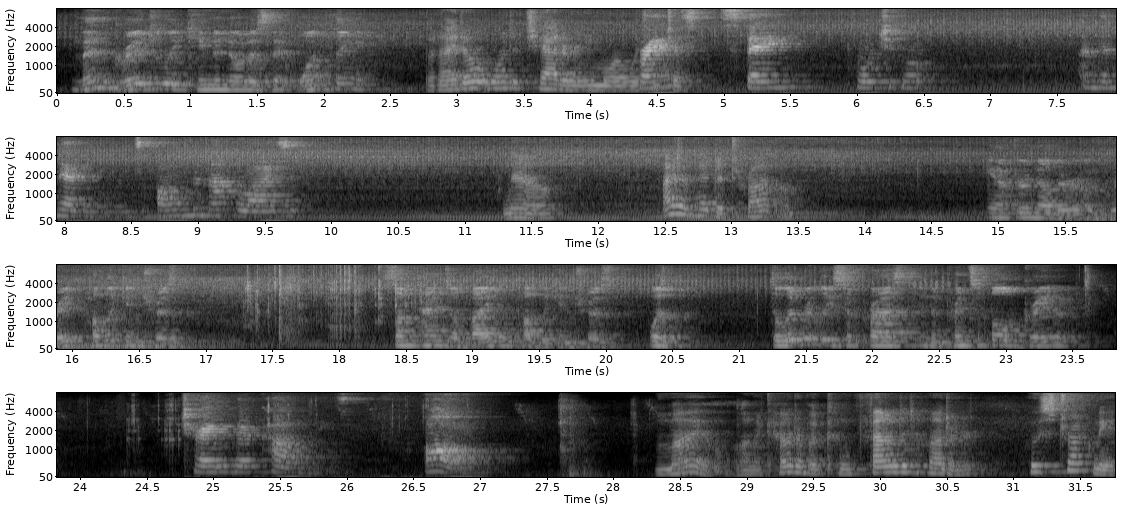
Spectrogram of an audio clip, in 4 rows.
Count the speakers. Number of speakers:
three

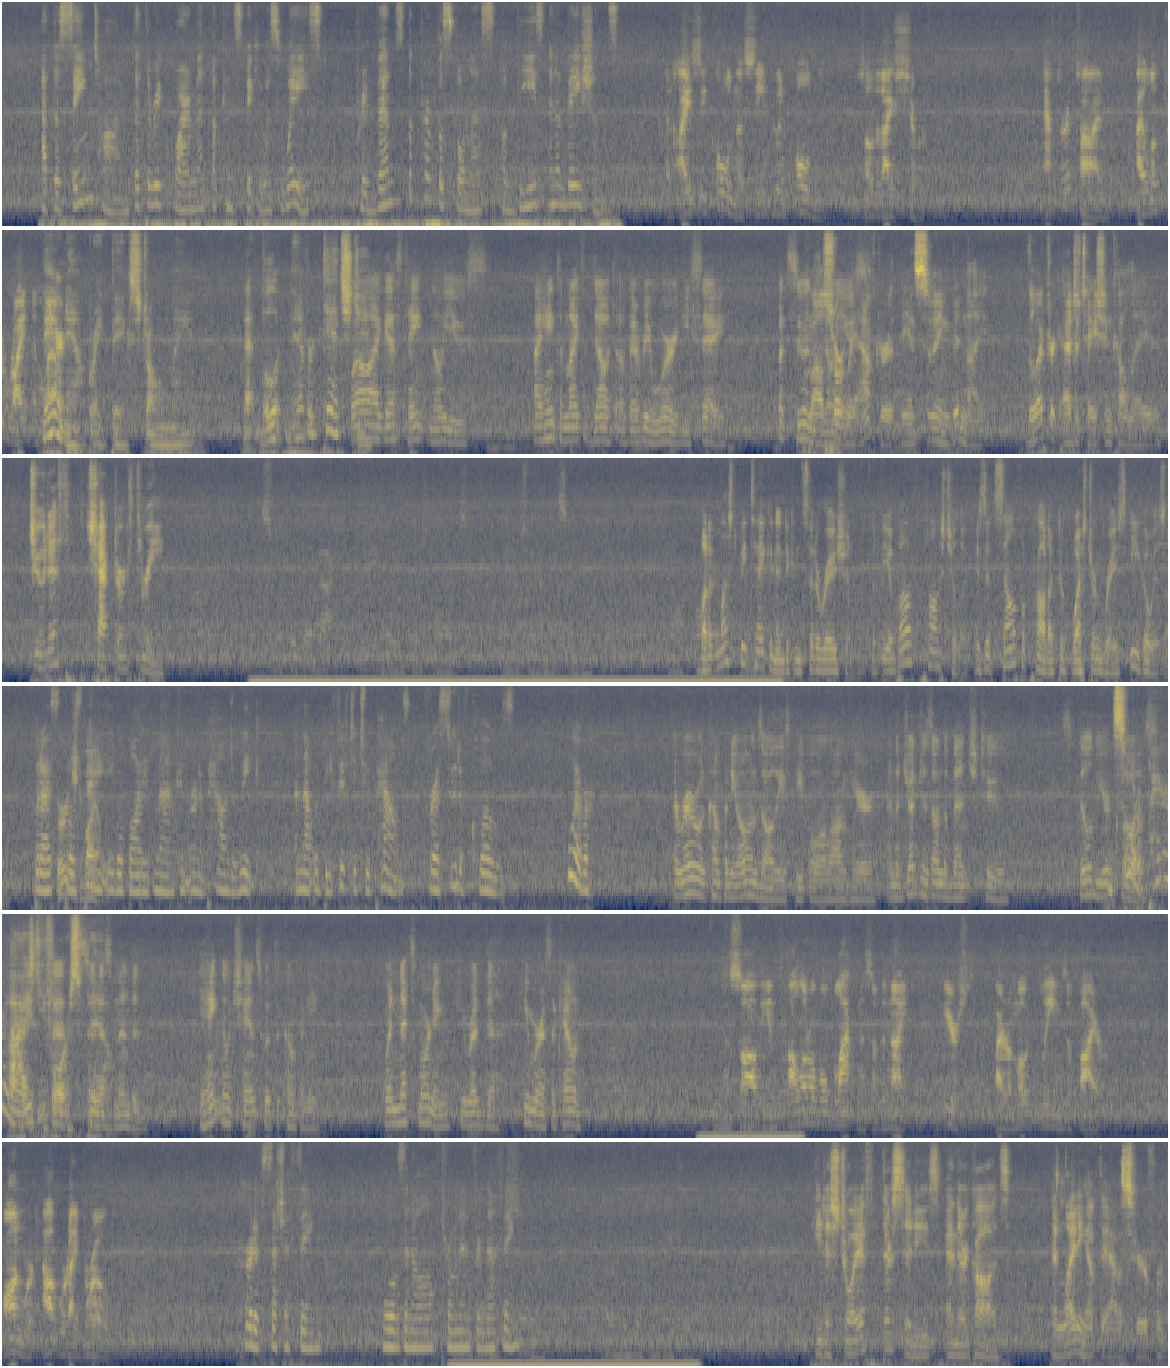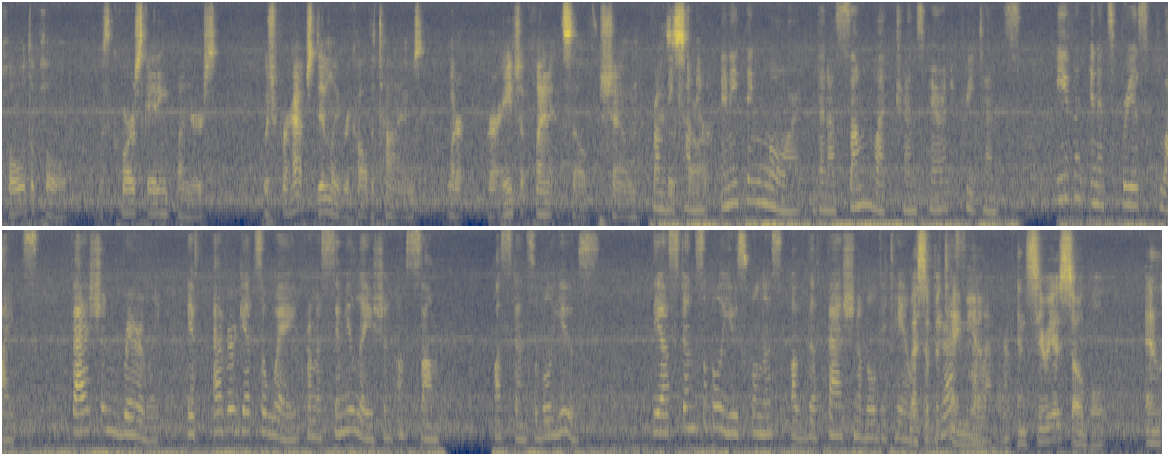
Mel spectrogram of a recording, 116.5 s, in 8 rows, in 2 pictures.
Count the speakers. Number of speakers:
nine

